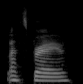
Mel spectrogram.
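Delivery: ordinary delivery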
